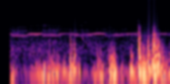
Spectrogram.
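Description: Road traffic noise: an uneven low rumble with a few short clicks, and a faint steady high-pitched tone in the background.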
